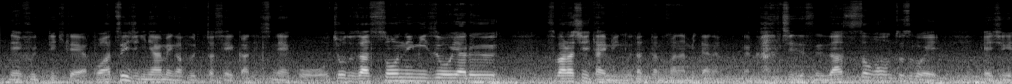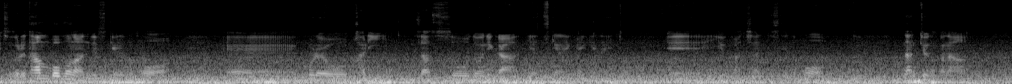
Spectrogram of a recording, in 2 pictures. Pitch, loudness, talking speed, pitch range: 100 Hz, -20 LUFS, 395 characters per minute, 95-110 Hz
